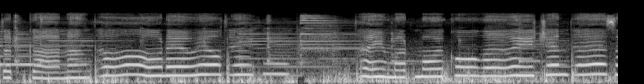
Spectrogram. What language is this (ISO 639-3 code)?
vie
